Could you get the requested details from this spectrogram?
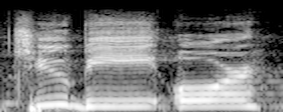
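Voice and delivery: stretched-out cue, waiting for the answer; fill-in-the-blank prompt. Shown as a demonstration. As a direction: draw it out for the crowd to finish. Cueing audience to finish phrase.

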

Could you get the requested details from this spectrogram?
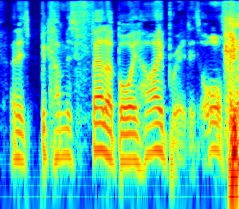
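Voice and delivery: loud, high mock outrage at the text; hammed-up indignant yell; mock outraged shout. Friend mocked about fella boy, mock outraged shout. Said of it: "I said".

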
